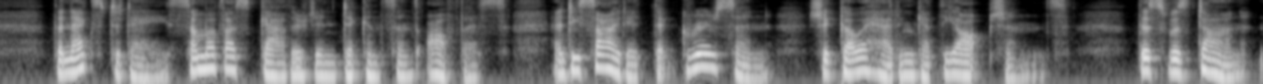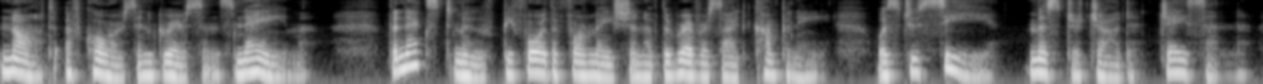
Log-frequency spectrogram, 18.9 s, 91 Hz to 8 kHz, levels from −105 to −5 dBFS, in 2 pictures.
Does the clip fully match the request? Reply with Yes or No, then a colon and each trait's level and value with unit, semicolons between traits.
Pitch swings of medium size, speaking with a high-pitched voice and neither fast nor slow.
No: average, 3.4 semitones; medium, 150 Hz; average, 145 wpm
